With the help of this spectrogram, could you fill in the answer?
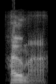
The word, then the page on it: homer: British English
